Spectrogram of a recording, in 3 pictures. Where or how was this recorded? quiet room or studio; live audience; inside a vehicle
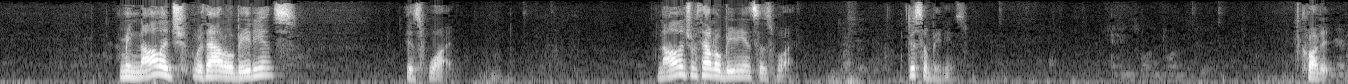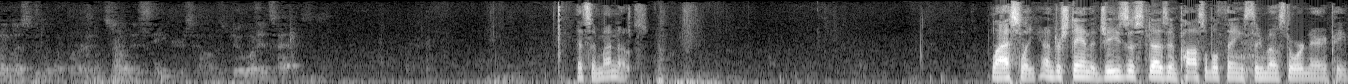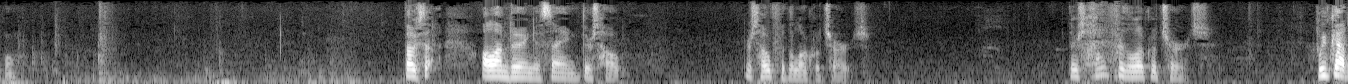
live audience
